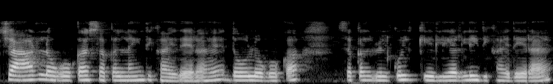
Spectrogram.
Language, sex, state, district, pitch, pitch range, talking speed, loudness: Hindi, female, Madhya Pradesh, Dhar, 190 Hz, 185-200 Hz, 205 wpm, -16 LUFS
